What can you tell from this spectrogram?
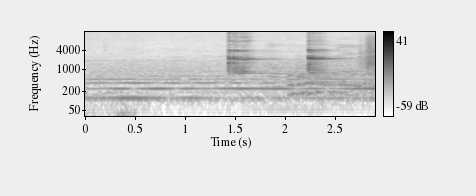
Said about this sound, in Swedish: Bertil Ove höjer sina glas och skålar med kvinnorna.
